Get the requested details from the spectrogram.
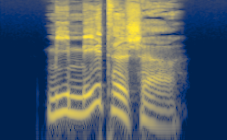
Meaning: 1. comparative degree of mimetisch 2. inflection of mimetisch: strong/mixed nominative masculine singular 3. inflection of mimetisch: strong genitive/dative feminine singular
- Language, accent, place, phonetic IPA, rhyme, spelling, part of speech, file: German, Germany, Berlin, [miˈmeːtɪʃɐ], -eːtɪʃɐ, mimetischer, adjective, De-mimetischer.ogg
